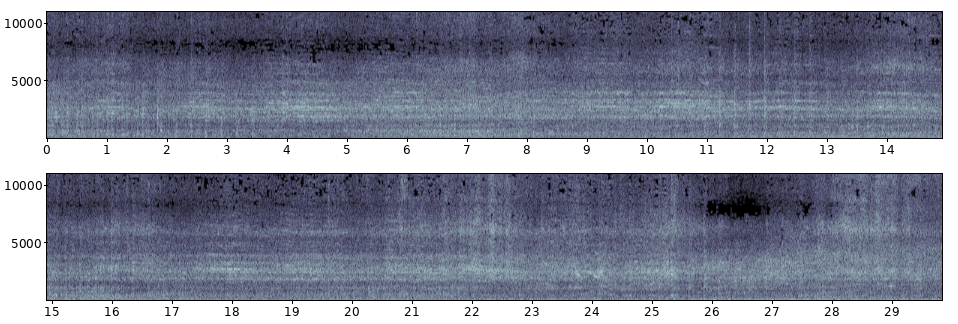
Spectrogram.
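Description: Freight train cars rolling past at close range, their steel wheels running steadily on the rails.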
